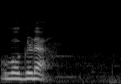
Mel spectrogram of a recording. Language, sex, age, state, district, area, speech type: Marathi, female, 45-60, Maharashtra, Yavatmal, rural, read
